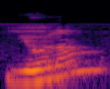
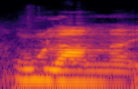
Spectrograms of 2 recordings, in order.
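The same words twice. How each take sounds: First: The name is pronounced a non-Italian way. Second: The name is pronounced the Italian way. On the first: "but I think it's uh" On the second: "the Italian pronunciation"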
